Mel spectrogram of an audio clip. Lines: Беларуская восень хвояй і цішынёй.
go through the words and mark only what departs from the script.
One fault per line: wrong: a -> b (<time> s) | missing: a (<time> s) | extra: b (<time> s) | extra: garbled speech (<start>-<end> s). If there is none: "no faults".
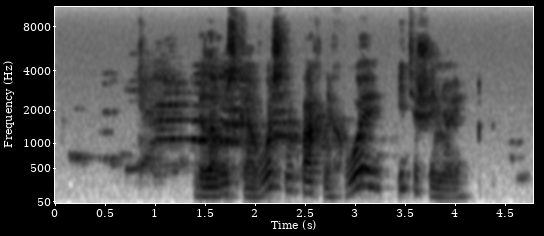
extra: пахне (2.5 s)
